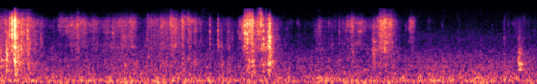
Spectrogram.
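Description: Leafy tomato stems and foliage rustling as they are handled, in a few brief rustles: one at the start, one about two seconds in and one about three seconds in.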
